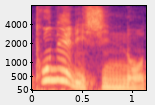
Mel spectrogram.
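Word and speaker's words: 舎人親王: たのはこれこれで舎人親王と読みます舎人親王という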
